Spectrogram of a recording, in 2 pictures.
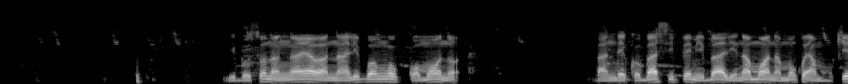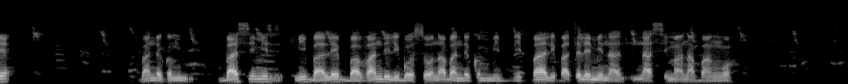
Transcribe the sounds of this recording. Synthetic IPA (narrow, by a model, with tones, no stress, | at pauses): li˨bo˨so˦na˨ŋɡa˦ja˦wa˨na˨li˦bo˦ŋɡo˦kɔ˨mɔ˦nɔ˨ | ba˨nde˨ko˨ba˦si˦pe˦mi˨ba˦li˨na˨mwa˦na˨mɔ˦kɔ˦ja˨mo˨kɛ˦ | ba˨nde˨ko˨ | ba˦si˦mi˦ba˨le˦ba˨va˦ndi˦li˨bo˨so˦na˨ba˨nde˨ko˨mi˨ba˦li˨ba˨tɛ˦lɛ˦mi˦na˨na˨si˨ma˨na˨ba˨ŋɡo˦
